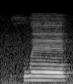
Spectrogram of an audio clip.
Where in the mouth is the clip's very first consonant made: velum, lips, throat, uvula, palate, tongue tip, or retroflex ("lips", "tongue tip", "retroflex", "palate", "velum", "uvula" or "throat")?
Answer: throat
